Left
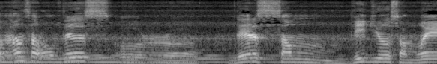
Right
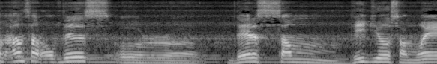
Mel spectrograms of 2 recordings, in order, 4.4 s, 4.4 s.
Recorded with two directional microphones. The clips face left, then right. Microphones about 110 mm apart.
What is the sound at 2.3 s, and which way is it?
Speech, 45° right (ahead or behind).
